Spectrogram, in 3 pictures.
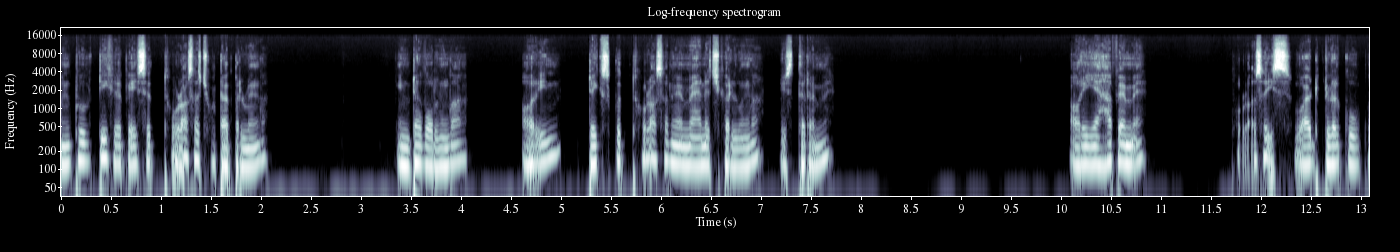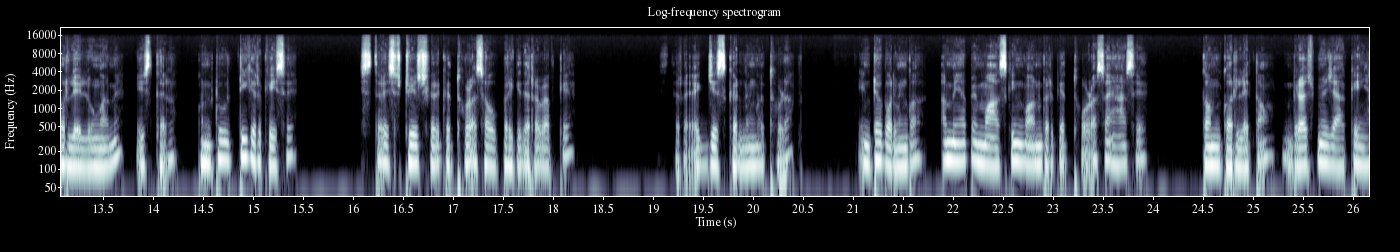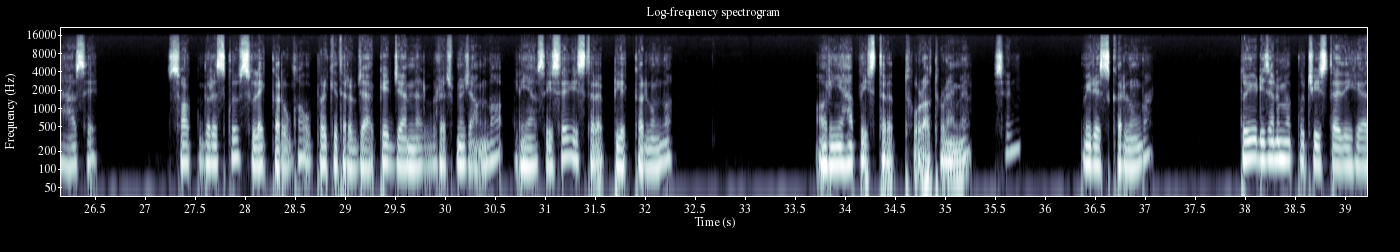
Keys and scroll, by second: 0.1 ctrl+t, 3.5 Return, 14.7 ctrl+t, 21.2 Return.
